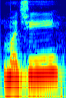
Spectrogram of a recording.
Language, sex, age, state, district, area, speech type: Goan Konkani, female, 30-45, Goa, Tiswadi, rural, spontaneous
